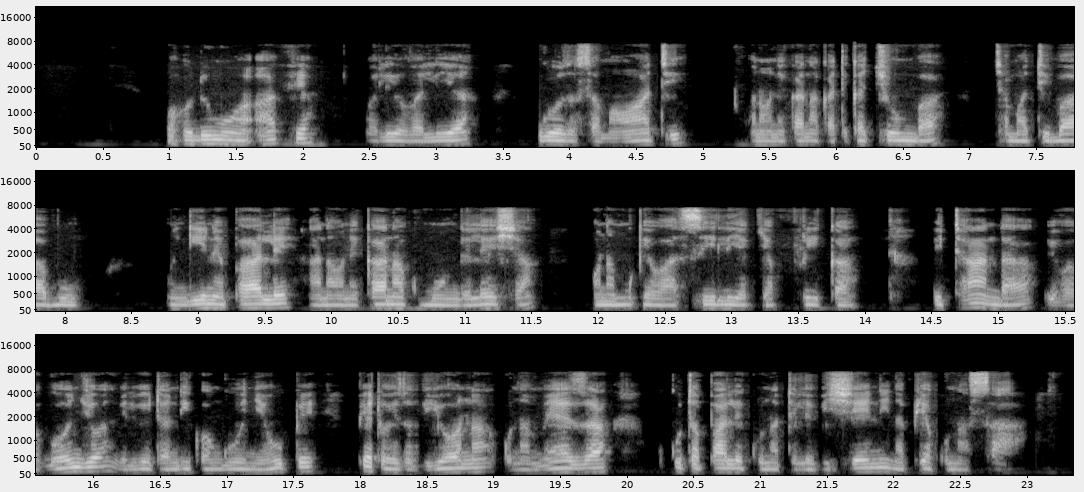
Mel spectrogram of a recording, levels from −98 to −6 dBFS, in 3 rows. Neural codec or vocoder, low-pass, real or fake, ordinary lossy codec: none; 7.2 kHz; real; AAC, 48 kbps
